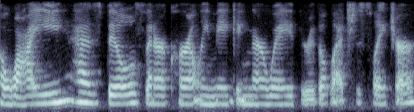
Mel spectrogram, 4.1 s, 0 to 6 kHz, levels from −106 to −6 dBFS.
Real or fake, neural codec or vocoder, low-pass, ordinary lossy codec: real; none; 5.4 kHz; Opus, 64 kbps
